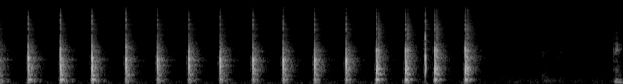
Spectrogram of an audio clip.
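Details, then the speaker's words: Rock Band 4 drum set warranty replacement: about fifteen even strikes on the red pad, each with a sharp clacky buzzing rattle instead of a clean thud; loose rattling pad. "messing with it I can't quite get the red pad to not make that ratalie sound so I might be sticking with the original peeling set"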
